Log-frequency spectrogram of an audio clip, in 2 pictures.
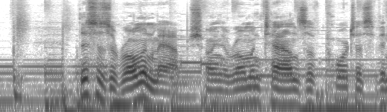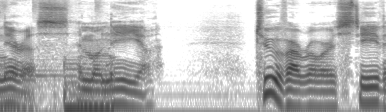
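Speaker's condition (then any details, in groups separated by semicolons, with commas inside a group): No condition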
